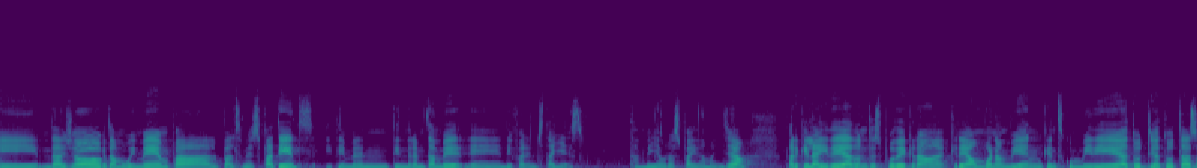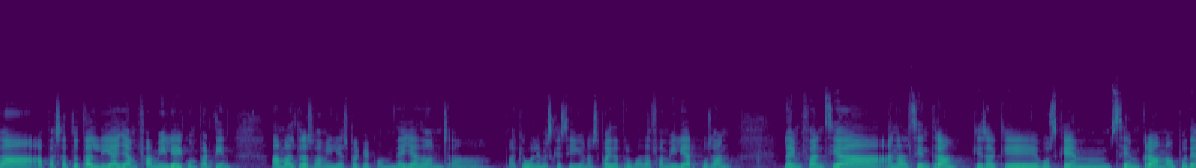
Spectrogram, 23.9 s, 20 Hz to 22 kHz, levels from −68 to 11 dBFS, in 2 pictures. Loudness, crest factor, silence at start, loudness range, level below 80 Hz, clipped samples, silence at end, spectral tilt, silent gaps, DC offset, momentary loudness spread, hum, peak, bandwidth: -27 LUFS; 20 dB; 0 s; 6 LU; -66 dBFS; under 0.1%; 0 s; -5 dB/octave; none; under 0.1%; 11 LU; none; -6 dBFS; 17 kHz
